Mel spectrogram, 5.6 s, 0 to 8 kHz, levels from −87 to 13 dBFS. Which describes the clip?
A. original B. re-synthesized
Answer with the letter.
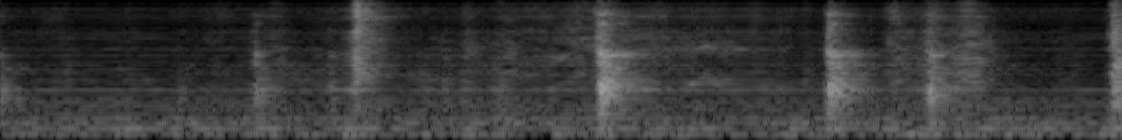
B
